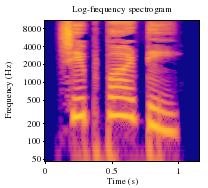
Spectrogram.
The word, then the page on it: ಚಿಪ್ಪಾಟಿ: cippāṭi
